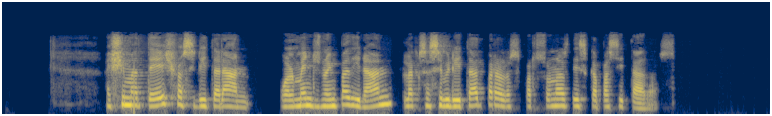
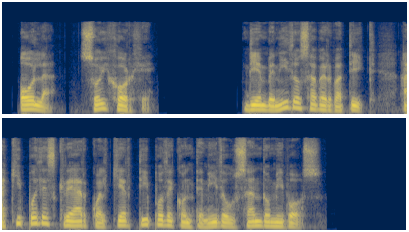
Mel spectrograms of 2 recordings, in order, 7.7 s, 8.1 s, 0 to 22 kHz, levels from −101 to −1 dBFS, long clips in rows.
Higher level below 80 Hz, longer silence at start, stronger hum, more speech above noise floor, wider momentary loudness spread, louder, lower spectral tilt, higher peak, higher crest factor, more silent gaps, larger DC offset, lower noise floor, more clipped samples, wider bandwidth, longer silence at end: second, -58 dBFS vs -52 dBFS; first, 1.05 s vs 0.2 s; neither; second, 36 dB vs over 71 dB; about the same, 10 LU vs 8 LU; about the same, -18 LUFS vs -20 LUFS; about the same, -4 dB/octave vs -5 dB/octave; about the same, -4 dBFS vs -2 dBFS; about the same, 16 dB vs 18 dB; second, 2.59-2.77 s vs 1.64-2.34 s; neither; second, -55 dBFS vs under -90 dBFS; neither; second, 8 kHz vs 12 kHz; about the same, 1 s vs 0.9 s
